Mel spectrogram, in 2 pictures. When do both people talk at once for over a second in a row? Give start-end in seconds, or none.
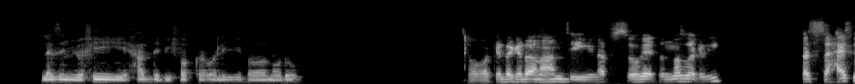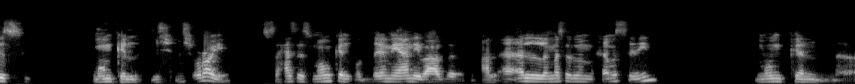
none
